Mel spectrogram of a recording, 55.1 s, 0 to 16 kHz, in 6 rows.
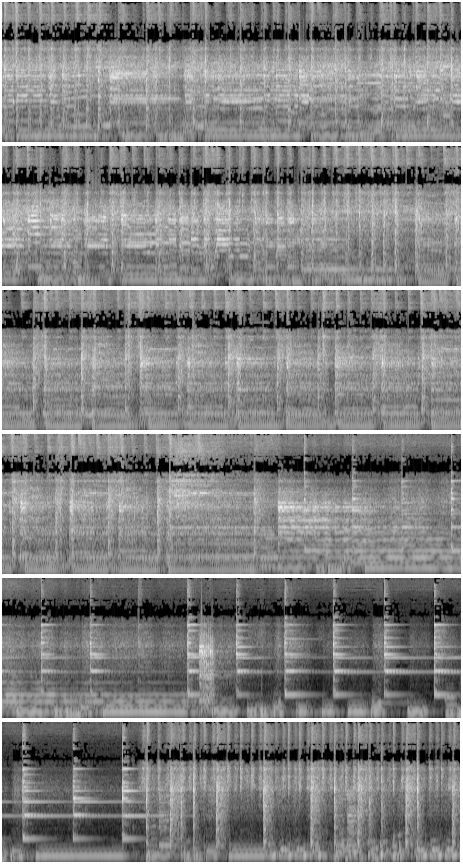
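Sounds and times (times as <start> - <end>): electric guitar: 0.0 - 46.6, 48.6 - 55.0
drum kit: 0.0 - 55.0
electric bass: 0.0 - 55.0.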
